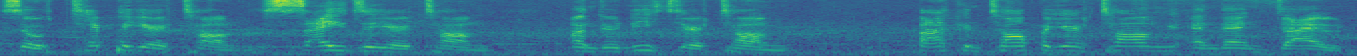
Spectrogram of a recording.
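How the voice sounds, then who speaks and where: A man with a Scottish accent speaks at a moderate pace in a fairly high pitch. His intonation is lively, with noticeable background noise behind him. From Scotland. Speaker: brewer and TV presenter. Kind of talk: live beer tasting demo for audience. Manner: animated.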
